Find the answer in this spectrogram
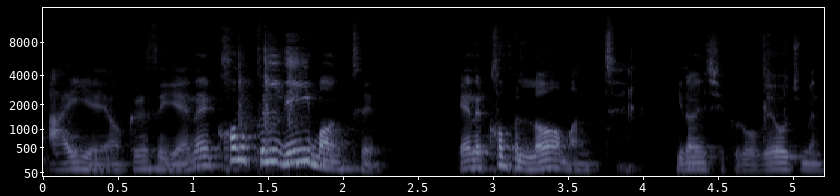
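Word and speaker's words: complement: 그래서 얘는 컴플러먼트, 러라고 읽어요. 신기하죠? 이게 발음 기호가 이렇게 들어갈 거거든? 얘는 발음 기호가 그냥 I예요. 그래서 얘는 컴플리먼트, 얘는 컴플러먼트, 이런 식으로 외워주면 돼.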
